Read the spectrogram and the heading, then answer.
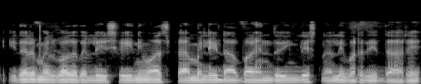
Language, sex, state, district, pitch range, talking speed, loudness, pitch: Kannada, male, Karnataka, Koppal, 95-105 Hz, 130 wpm, -15 LUFS, 100 Hz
